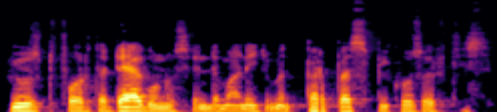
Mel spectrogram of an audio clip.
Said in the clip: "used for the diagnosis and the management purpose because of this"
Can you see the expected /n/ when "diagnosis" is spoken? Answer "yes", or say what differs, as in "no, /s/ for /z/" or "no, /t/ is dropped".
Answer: no, /n/ is dropped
